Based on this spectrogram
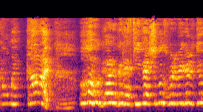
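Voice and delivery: high, loud, fast panic; mock horror at vegetables; panicked. Narrator panics over vegetables.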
